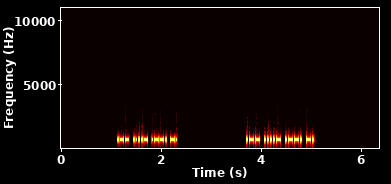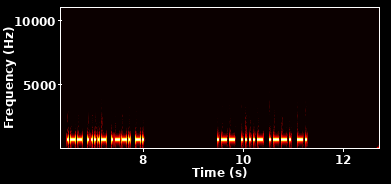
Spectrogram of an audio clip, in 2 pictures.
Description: Morse code, heard as a keyed tone, about 37 wpm, 700 Hz. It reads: W4PN W4PN W4PN W4PN
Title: Speed Racing - USA 1x2 Call Signs 30wpm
